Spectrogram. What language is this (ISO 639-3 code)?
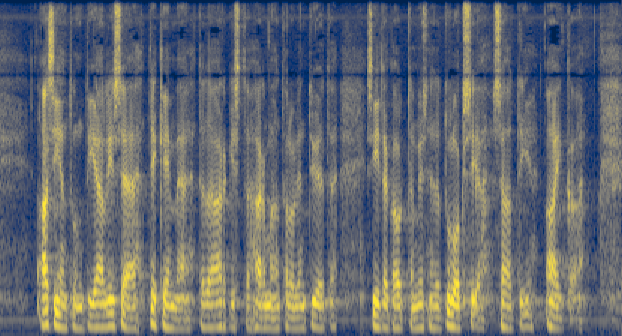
fin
